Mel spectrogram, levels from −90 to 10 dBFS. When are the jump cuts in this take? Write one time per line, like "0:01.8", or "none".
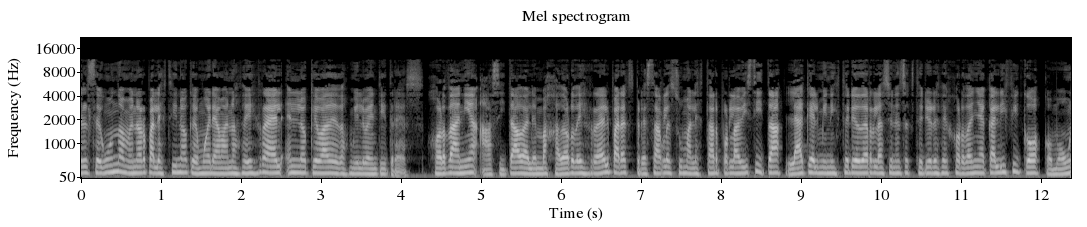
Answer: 0:04.3

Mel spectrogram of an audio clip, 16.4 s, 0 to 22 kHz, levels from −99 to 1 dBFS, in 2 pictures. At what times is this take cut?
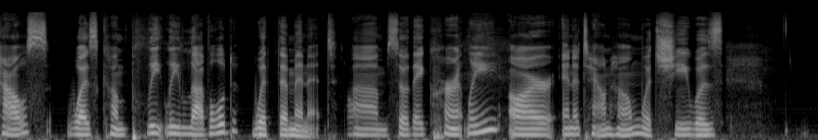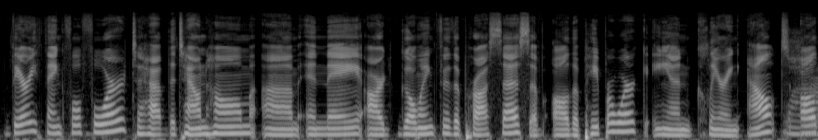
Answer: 0:03.5
0:12.0

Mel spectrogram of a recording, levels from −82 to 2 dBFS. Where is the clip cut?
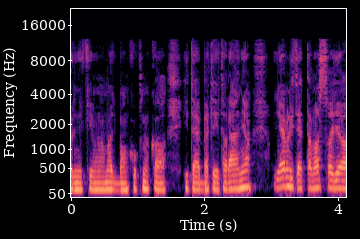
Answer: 0:03.0

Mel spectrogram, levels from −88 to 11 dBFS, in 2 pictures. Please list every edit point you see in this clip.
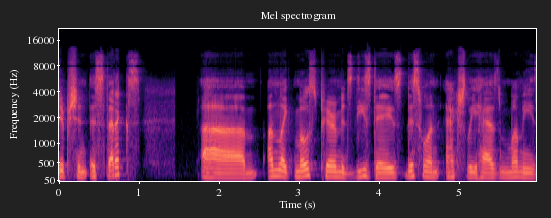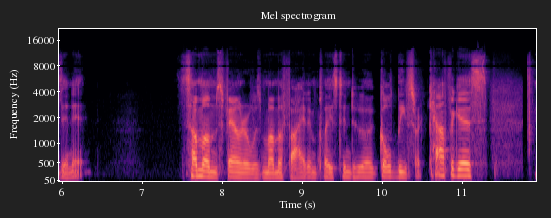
none

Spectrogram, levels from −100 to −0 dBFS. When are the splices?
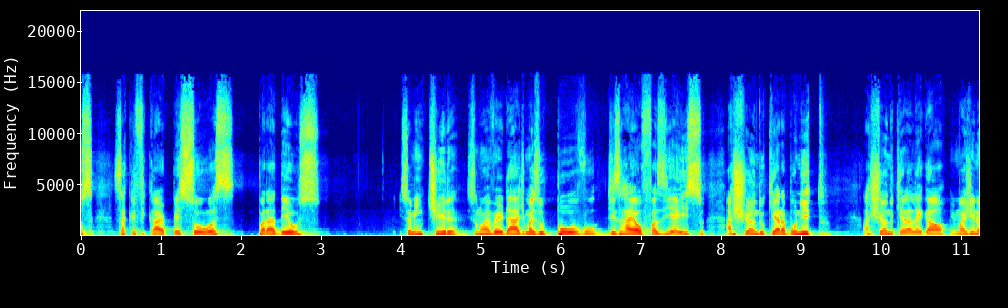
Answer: none

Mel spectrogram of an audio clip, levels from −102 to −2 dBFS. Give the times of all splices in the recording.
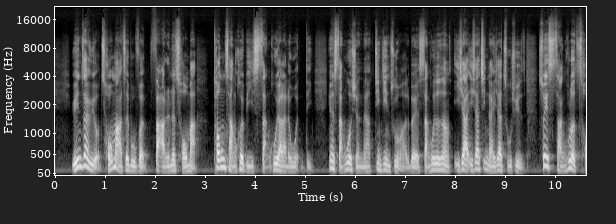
0:06.7

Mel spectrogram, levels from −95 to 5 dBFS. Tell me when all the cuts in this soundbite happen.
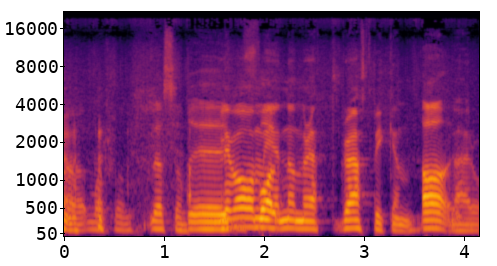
0:01.2

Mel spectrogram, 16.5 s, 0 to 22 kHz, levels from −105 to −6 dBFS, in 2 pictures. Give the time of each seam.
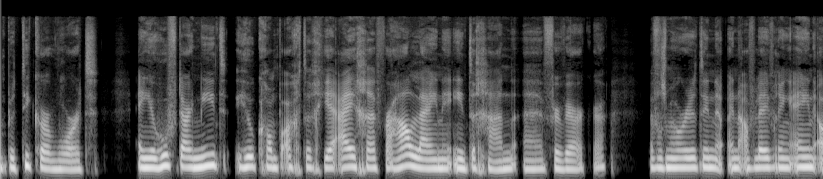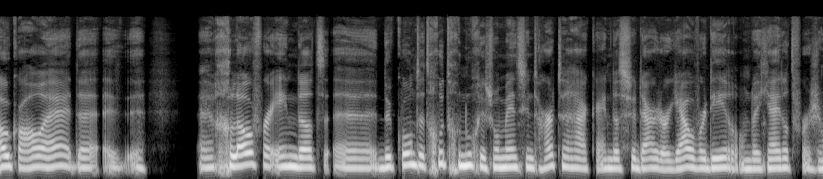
none

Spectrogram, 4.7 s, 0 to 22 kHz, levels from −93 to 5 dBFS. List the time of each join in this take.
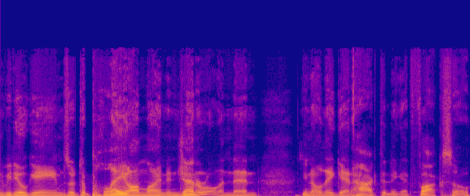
none

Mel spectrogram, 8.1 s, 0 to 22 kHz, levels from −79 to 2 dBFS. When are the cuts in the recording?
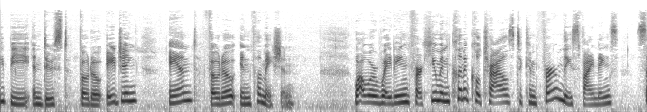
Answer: none

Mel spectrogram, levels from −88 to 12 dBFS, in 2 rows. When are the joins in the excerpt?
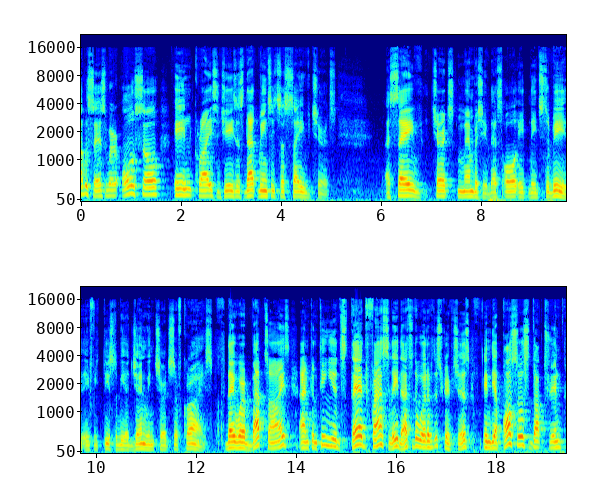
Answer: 0:12.6

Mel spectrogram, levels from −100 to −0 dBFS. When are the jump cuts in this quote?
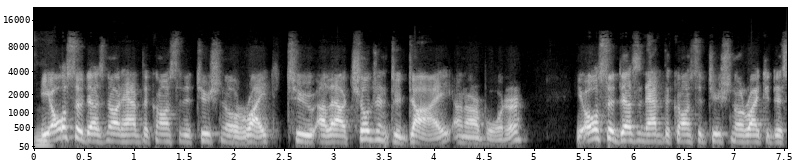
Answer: none

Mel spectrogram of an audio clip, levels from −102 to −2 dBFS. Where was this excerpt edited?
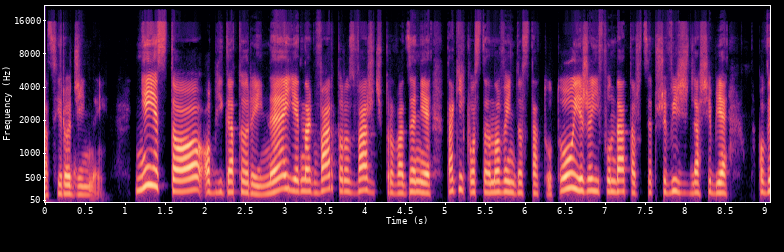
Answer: none

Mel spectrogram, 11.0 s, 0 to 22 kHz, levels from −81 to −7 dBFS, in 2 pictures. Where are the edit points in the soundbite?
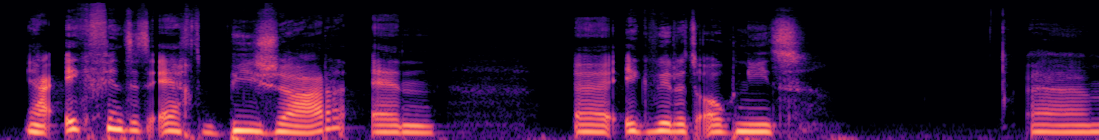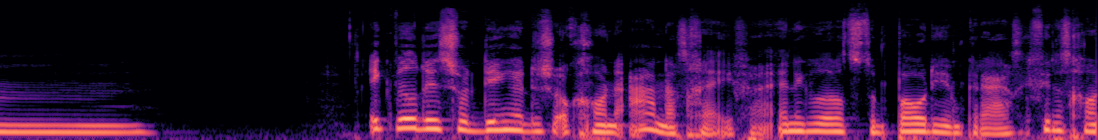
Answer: none

